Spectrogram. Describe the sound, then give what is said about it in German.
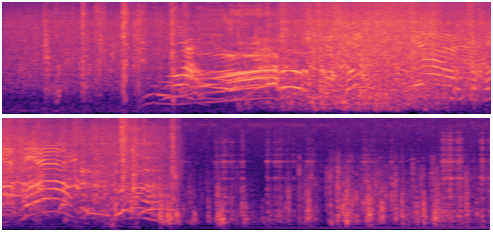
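Water rushes steadily in a broad, hissing wash from a waterfall in a river gorge on a hot day. People talk over it at first, and after they stop the water carries on more softly with a splashy crackle. “Da drüben gibt's Schatten. Und einen Wasserfall.”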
